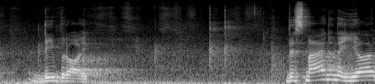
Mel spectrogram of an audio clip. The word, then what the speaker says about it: de Broglie: explained this later on Louis de Broglie should be pronounced as deployable this man in the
